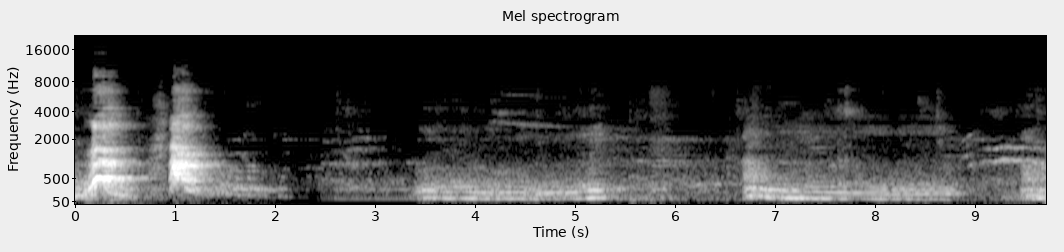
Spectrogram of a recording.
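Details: Cookie, a female Golden Retriever, reacts while watching TV with two sharp, loud barks in quick succession in the first second, then falls quiet as muffled television speech and music carry on.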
